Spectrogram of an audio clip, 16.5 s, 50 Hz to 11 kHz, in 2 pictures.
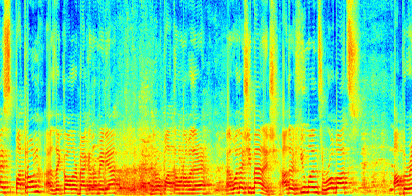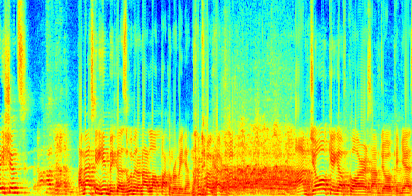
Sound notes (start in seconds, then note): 12.0 audience laughs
